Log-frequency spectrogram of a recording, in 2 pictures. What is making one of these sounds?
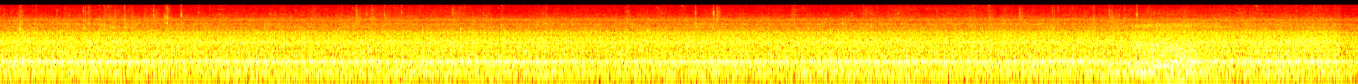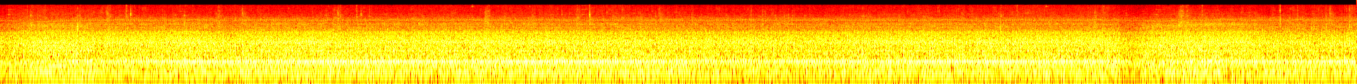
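A truck engine drones steadily as it labours uphill.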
